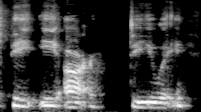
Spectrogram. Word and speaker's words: Perdue: But Purdue is spelled like chickens and not like the university, so it's Perdue.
